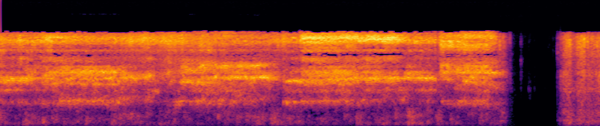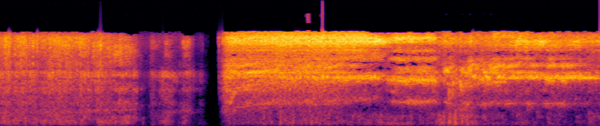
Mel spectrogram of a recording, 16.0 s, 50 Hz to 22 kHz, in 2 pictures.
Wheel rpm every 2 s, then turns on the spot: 230, 210, 220, 110, 20, 60, 210, 220.
6-10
